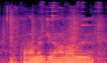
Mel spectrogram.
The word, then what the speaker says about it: Parmigiano: Parmigiano.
